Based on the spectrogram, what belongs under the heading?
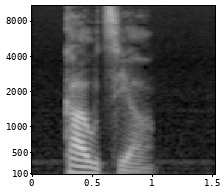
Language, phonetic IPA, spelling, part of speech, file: Polish, [ˈkawt͡sʲja], kaucja, noun, Pl-kaucja.ogg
